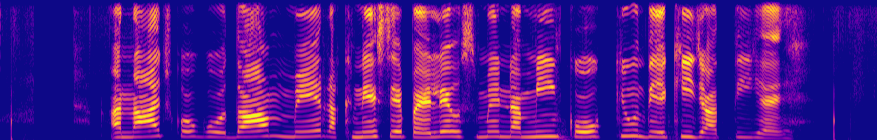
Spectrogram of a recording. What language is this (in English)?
Hindi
